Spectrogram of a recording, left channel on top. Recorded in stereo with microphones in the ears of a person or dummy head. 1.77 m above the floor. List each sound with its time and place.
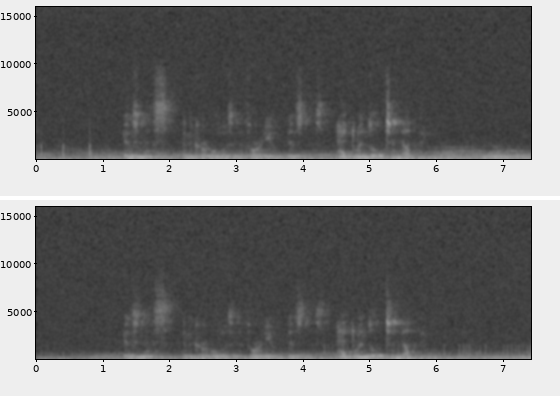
1.3 s a woman speaking: 15° left (ahead or behind), 3 m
